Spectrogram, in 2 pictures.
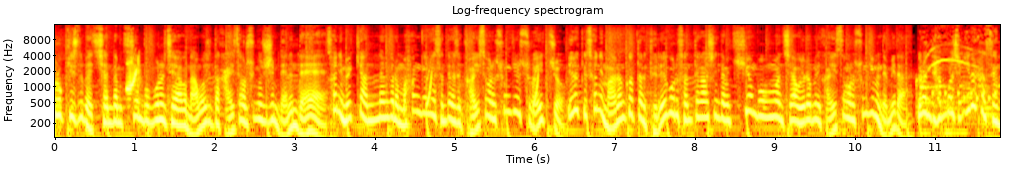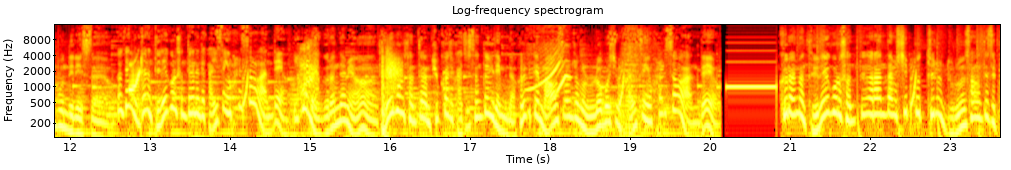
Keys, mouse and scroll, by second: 4.6 right click, 5.3 v, 5.9 right click, 6.3 v, 7.6-8.5 drag, 9.9 shift+click, 10.7 shift+click, 13.2-13.7 drag, 14.1 right click, 16.0-16.7 drag, 19.0 right click, 21.7 drag, 22.0-22.5 right drag, 22.5 click.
